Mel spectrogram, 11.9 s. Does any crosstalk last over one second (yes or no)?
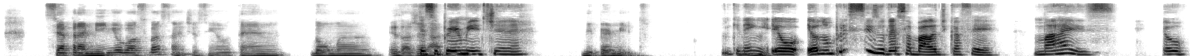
no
